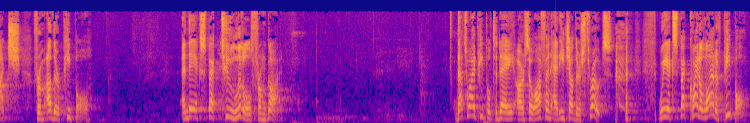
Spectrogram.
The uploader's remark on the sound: Wilmore Free Methodist Church Morning Worship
